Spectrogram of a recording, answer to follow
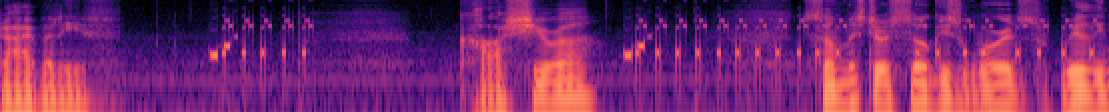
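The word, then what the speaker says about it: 頭: end of the hilt it's written as head in Japanese but it's pronounced as Kashira I believe Kashira so Mr oi's words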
